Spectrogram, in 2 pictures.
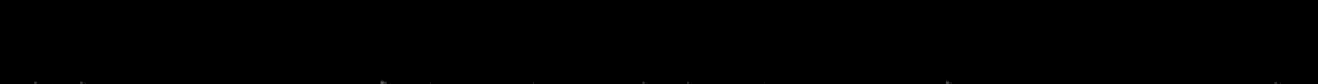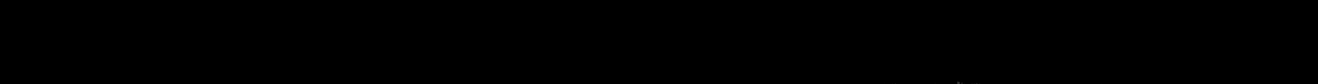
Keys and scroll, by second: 22.7 alt+a.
